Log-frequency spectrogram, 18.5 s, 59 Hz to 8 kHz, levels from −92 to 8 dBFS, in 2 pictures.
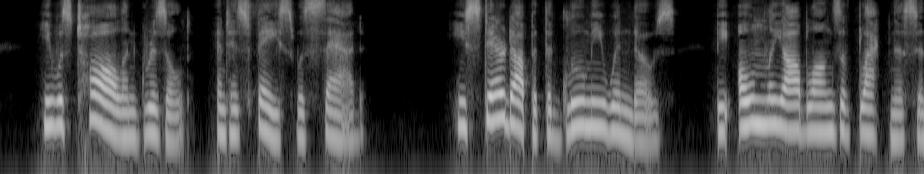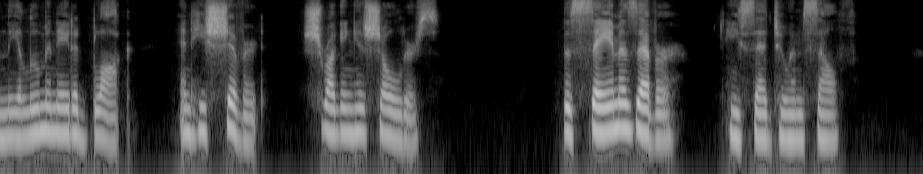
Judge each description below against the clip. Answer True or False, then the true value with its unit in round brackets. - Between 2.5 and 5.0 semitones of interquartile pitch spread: True (3.9 semitones)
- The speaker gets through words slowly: True (130 wpm)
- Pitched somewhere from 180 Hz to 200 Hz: True (185 Hz)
